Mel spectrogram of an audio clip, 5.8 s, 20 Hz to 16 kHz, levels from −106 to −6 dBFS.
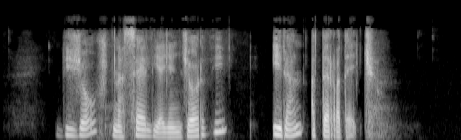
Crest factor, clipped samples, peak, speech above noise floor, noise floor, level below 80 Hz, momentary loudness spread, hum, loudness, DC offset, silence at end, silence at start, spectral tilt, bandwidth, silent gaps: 22 dB; under 0.1%; -6 dBFS; 54 dB; -80 dBFS; -68 dBFS; 7 LU; none; -26 LUFS; under 0.1%; 1 s; 0.8 s; -3.5 dB/octave; 10.5 kHz; none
